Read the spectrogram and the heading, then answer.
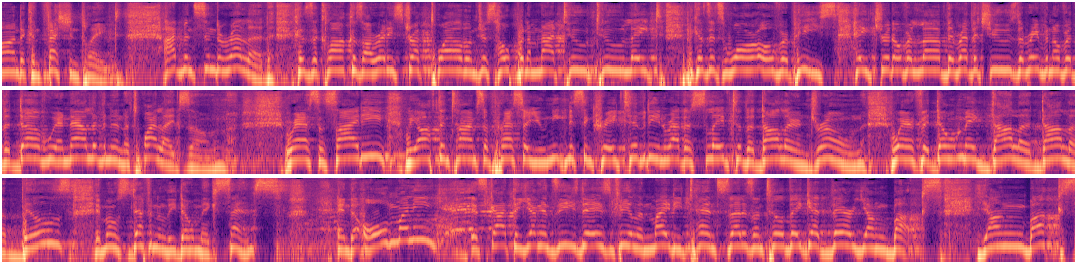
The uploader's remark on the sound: Live from the Vancouver Poetry Slam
